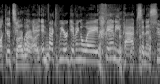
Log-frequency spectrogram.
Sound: laughs

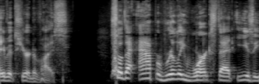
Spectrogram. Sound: air swishing

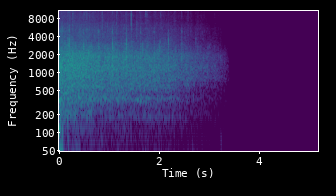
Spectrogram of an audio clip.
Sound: audience applauding continues

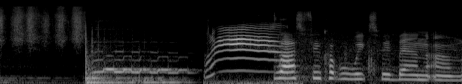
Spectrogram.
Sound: tropical music; cat meowing

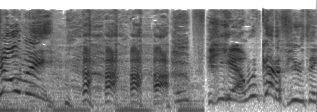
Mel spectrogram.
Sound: laughing

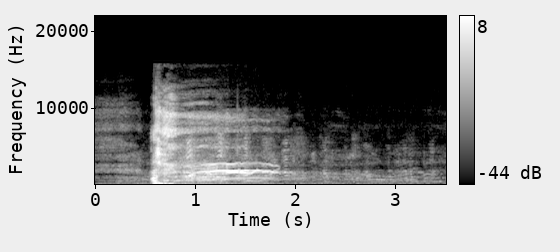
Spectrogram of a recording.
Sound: laughter

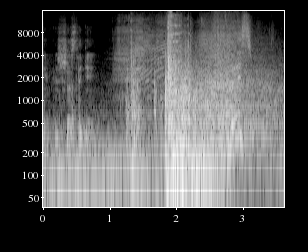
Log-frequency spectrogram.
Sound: door creaks

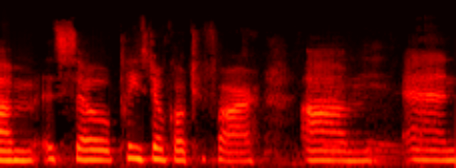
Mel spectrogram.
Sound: audience chatters

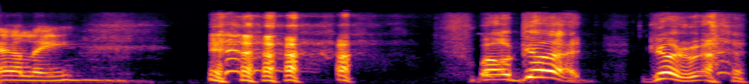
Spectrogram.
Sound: laughing

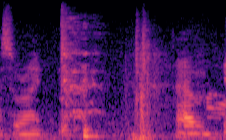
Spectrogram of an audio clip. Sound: speaker laughing

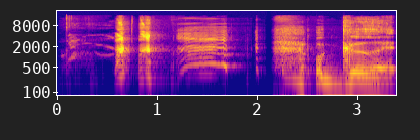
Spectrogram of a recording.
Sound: laughing

